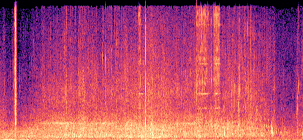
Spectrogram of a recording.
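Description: Small waves breaking and washing over a stony shoreline: a steady wash of surf over pebbles.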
